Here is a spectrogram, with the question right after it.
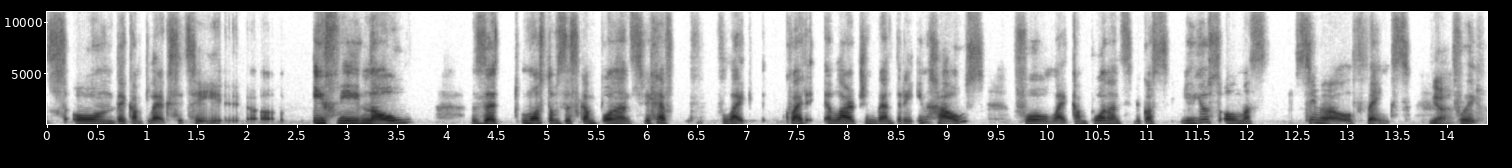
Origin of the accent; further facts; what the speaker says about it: Kazakhstan; English is a second language; moved away as an adult; now in United States; So it was in Kazakhstan. Yeah, it was back home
